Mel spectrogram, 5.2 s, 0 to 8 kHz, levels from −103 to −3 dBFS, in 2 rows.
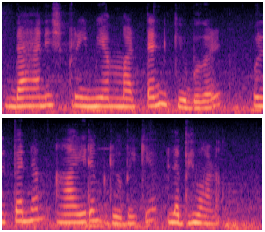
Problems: low volume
